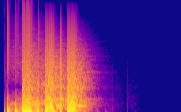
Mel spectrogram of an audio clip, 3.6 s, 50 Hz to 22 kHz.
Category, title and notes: Sound effects > Electronic / Design
Optical Theremin 6 Osc Shaper Infiltrated-012
Alien, Analog, Chaotic, Crazy, DIY, EDM, Electro, Electronic, Experimental, FX, Gliltch, IDM, Impulse, Loopable, Machine, Mechanical, Noise, Oscillator, Otherworldly, Pulse, Robot, Robotic, Saw, SFX, strange, Synth, Theremin, Tone, Weird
